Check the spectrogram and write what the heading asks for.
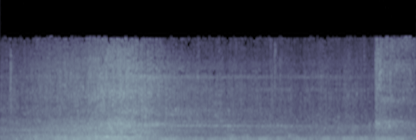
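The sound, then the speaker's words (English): Steady city traffic rumbles past on Fleet Street at a traffic island, with engines droning and one vehicle revving up as it passes, a continuous busy street roar with faint voices in the mix. “So we've walked up Fleet Street a little way, and now we want to cross the road at a traffic island.”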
